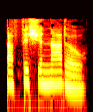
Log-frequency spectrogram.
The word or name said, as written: afficionado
